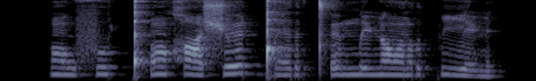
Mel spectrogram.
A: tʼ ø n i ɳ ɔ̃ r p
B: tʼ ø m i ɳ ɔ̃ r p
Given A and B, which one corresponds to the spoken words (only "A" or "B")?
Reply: B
